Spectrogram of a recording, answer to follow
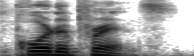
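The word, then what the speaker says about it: Port-au-Prince: place you hear is pora Prince and I know it's spelled like Au like aou you know love that sauce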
